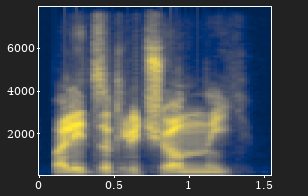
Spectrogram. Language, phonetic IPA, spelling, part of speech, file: Russian, [pɐˌlʲid͡zzəklʲʉˈt͡ɕɵnːɨj], политзаключённый, noun, Ru-политзаключённый.ogg
- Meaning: political prisoner (a person imprisoned for their political views or political activism)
